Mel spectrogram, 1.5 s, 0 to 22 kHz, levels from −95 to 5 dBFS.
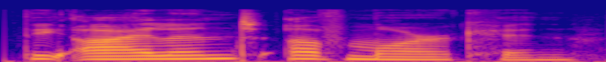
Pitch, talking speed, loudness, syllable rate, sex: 190 Hz, 160 wpm, -16 LUFS, 4.6 syllables/s, female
